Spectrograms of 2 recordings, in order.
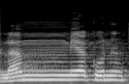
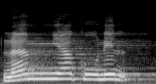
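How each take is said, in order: First: The lips stay closed on the m too long. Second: The m is short and clearly released. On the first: The speaker calls it wrong. "Tidak boleh berlama-lama menempelkannya. ... tidak ya" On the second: The speaker calls it right. "Harus dibaca jelas"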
